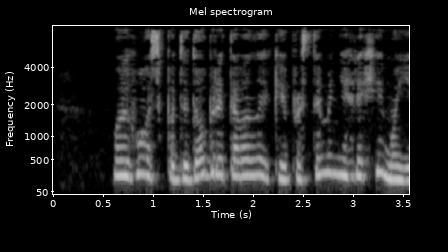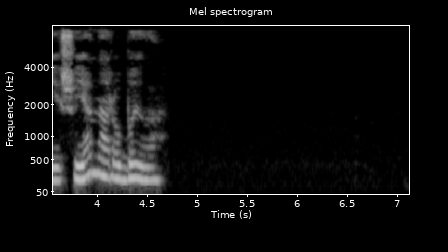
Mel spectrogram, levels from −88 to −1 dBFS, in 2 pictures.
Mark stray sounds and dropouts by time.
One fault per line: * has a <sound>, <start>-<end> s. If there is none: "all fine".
all fine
